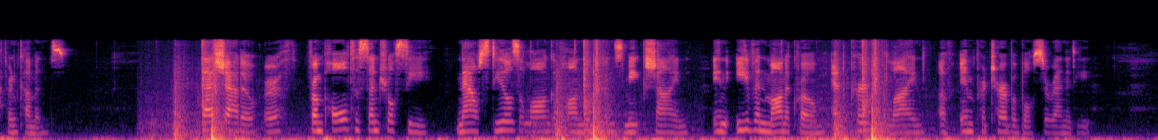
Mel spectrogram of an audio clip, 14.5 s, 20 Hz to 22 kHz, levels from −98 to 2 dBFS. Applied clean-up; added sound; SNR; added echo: none; Slam; 3 dB; none.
